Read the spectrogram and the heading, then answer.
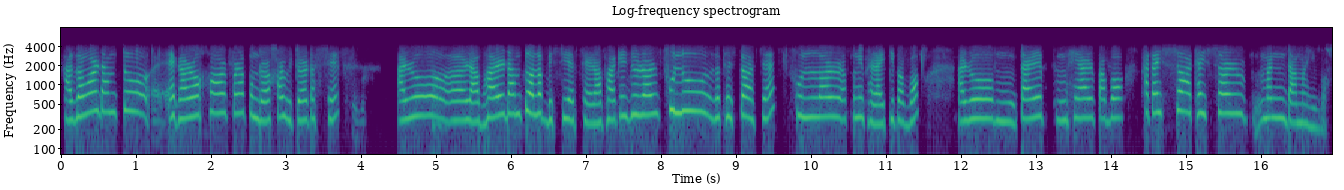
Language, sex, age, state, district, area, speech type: Assamese, female, 30-45, Assam, Kamrup Metropolitan, urban, conversation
